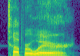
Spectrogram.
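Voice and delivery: "Tupperware" with a clear P and full R; saying "Tupperware" the standard way; plain "Tupperware". Retold or imitated. Quoting the Tupperware bit, says "Tupperware".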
